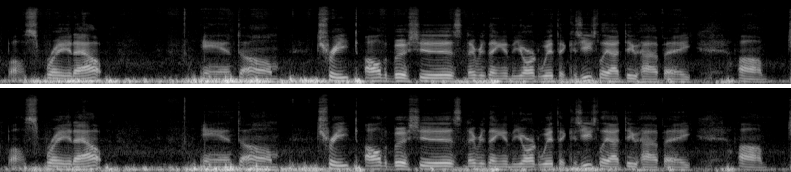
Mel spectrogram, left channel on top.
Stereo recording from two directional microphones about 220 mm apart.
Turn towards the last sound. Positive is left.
turn(degrees=0)  # may be behind; listen again after turning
